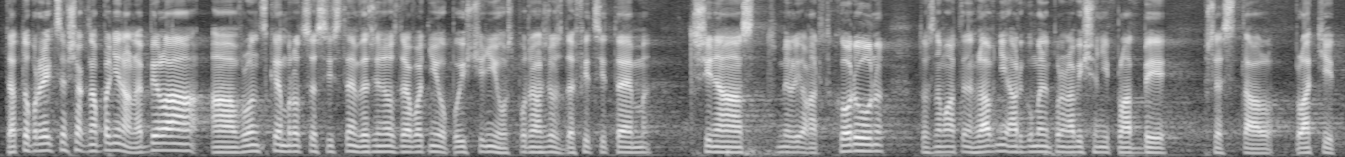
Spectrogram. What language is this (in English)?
Czech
